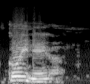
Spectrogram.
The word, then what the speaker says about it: koiné: El koiné, se lo pronuncio así porque ustedes lo conocen así.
